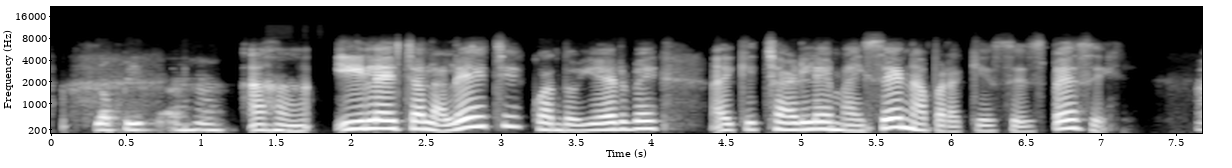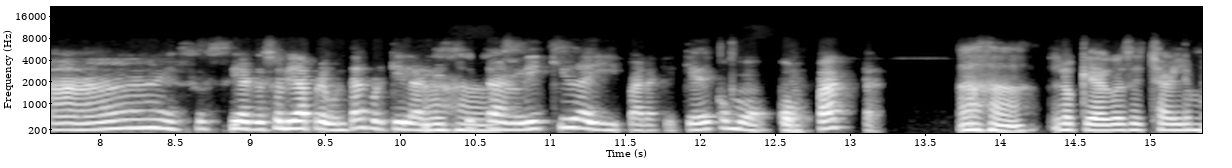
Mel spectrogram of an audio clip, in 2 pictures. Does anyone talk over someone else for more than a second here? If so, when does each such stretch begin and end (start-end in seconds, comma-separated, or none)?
none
